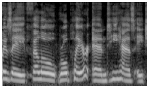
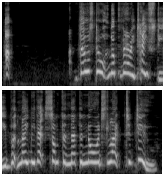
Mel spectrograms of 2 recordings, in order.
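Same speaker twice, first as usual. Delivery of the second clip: put-on very high, bright girlish character voice; perky Mercy voice; 10 semitones higher than usual. Mercy greeting a stranger brightly, very high and cheery. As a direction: play her as a cheerful young cat.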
